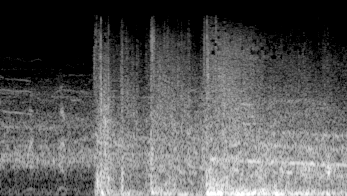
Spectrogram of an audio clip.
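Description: Football players crash together with heavy thuds.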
